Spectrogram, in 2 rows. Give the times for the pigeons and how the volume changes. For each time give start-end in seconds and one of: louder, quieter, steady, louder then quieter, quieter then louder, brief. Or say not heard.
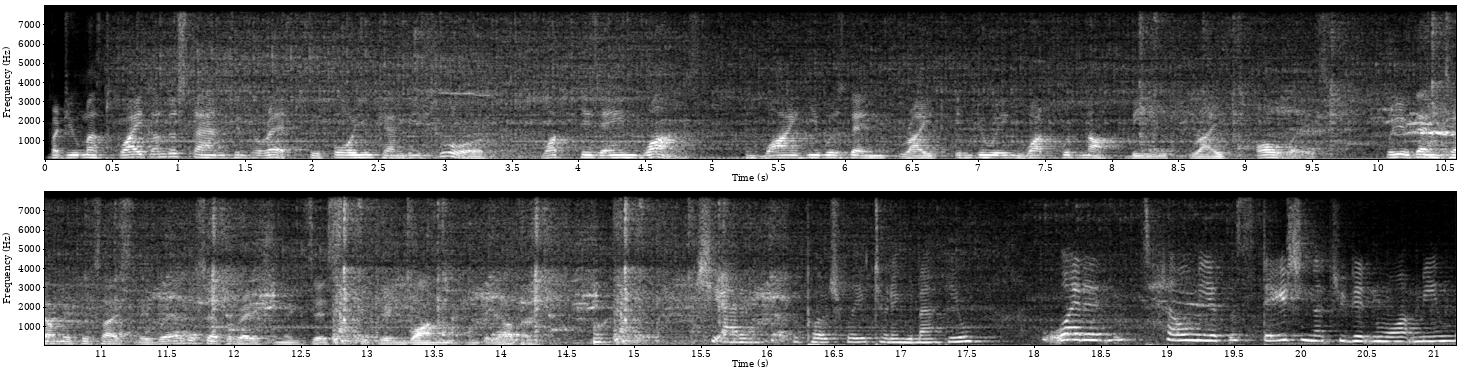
8.2-16.2 louder.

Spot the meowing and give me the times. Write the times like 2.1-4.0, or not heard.
2.6-3.7, 9.3-10.8, 18.5-19.4.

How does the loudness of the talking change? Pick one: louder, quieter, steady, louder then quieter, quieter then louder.
steady.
